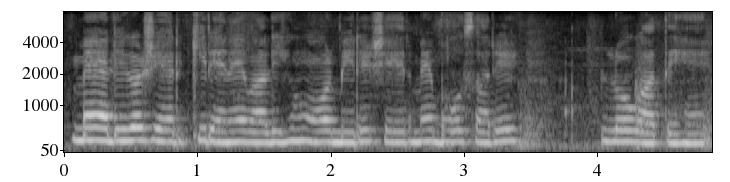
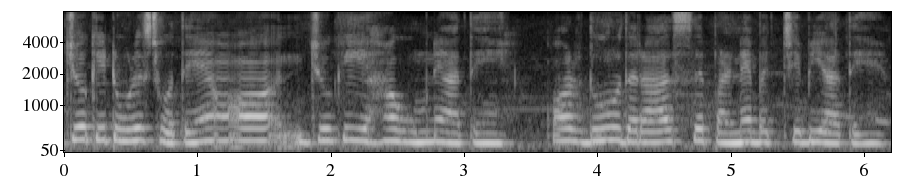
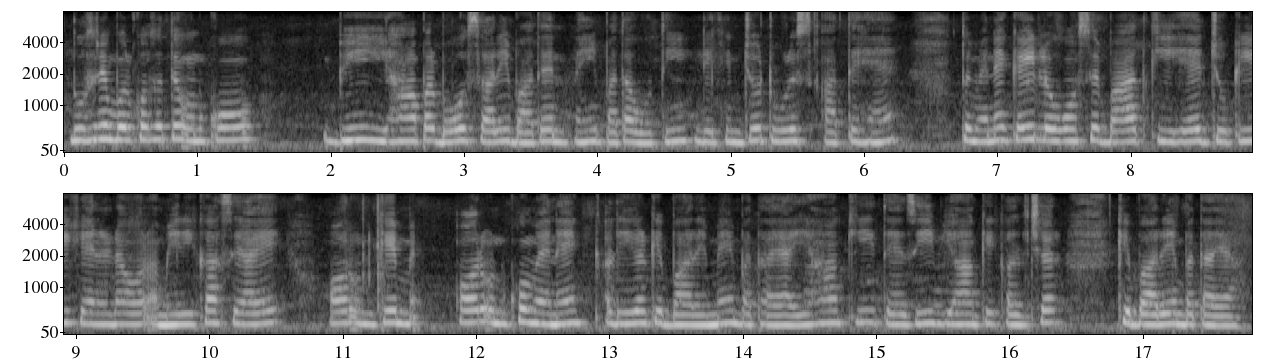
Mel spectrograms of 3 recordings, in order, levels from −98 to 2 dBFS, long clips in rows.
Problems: background sounds at intervals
